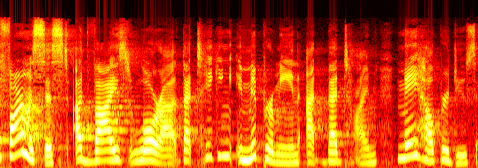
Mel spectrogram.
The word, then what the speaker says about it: imipramine: The pharmacist advised Laura that taking imipramine at bedtime may help reduce any side effects.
